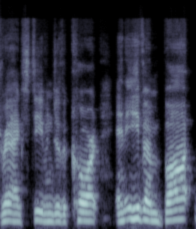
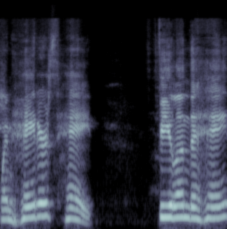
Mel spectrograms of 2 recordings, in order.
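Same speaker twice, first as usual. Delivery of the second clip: put-on campy, flamboyant voice; 6 semitones higher than usual.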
